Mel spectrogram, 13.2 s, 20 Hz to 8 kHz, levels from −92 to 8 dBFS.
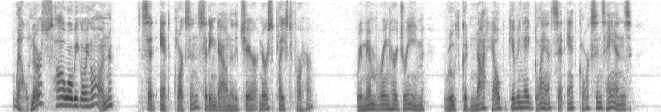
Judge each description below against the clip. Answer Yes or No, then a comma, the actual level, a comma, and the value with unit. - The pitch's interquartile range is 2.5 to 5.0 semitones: No, wide, 5.5 semitones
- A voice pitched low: Yes, low, 120 Hz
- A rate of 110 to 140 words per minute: No, average, 155 wpm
